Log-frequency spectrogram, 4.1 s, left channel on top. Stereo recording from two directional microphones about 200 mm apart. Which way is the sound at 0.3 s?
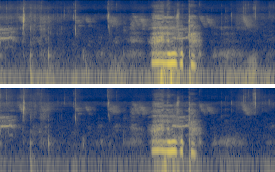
Centre (ahead or behind).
